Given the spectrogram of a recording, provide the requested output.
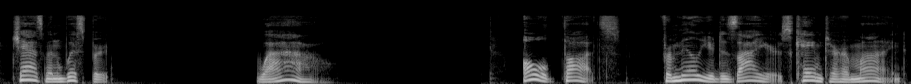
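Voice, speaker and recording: A woman narrating an audiobook novel in an expressive, measured storytelling manner. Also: low voice, no room sound, clean studio sound. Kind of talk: dramatic scripted fiction narration.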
